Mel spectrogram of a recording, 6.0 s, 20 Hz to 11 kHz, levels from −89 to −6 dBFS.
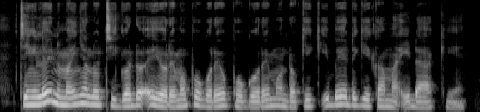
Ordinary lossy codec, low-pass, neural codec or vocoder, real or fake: none; none; none; real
